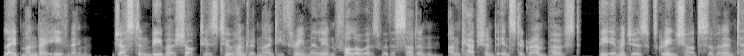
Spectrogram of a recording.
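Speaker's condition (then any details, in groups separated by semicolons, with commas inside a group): No condition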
